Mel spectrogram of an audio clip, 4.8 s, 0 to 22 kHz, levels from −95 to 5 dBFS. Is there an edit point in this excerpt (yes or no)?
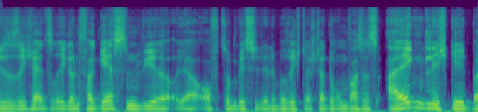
no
